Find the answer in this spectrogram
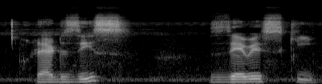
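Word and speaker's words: Radziszewski: reaction is red zzz whisky synthesis and carefully pronounce the name that is red red ZZZ Z whiskey z ii w is ki Radzi rad ZZ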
